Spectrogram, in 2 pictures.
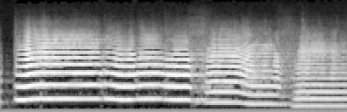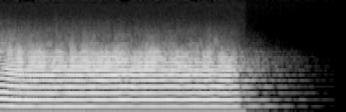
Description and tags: A jazz lick played on a slide trumpet. Recorded using a dynamic microphone. Added reverb and delayed right channel from left to add "stereo effect"
slide-trumpet, soprano-trombone, jazz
